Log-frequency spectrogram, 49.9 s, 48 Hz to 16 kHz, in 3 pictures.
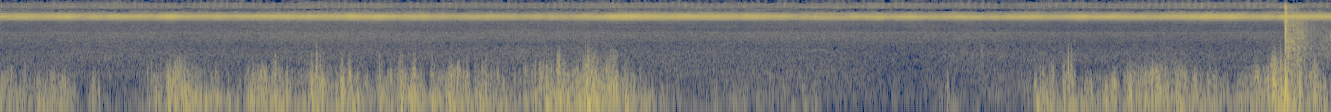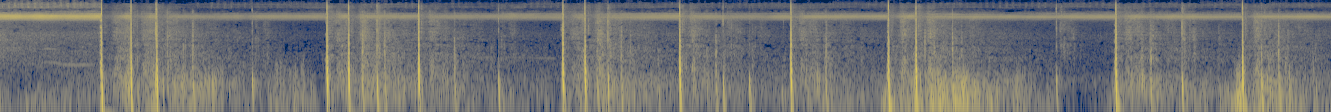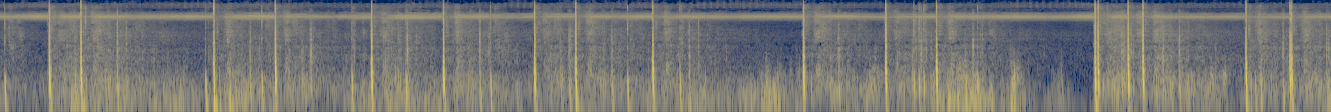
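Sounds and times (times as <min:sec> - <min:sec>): fireworks bangs: 0:11.8 - 0:49.9.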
